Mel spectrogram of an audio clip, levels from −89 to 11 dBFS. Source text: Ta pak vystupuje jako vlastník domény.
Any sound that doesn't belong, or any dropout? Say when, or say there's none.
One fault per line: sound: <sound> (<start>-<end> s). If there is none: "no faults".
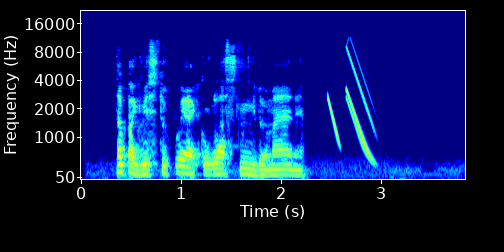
sound: chirp (2.5-3.0 s)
